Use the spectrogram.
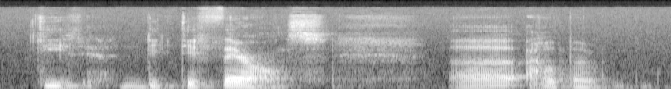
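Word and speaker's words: différance: the the top difference it just looks like difference but in French it's pronounced deference uh I hope I'm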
